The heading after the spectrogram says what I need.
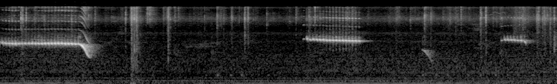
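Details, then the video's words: Lure call of the common iora used to trigger other ioras: a long level trilled whistle ending in a steep downslur, followed by two shorter higher trills and a faint falling note. "suara panggilan sirtu paling ampuh bikin sirtu atau cipow lain rajin bunyi"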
